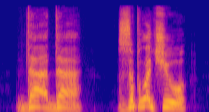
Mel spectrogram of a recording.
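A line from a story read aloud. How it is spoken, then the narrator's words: Thunderous sudden shout. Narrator (Russian): громовым голосом крикнул Филипп, как бы вдруг очнувшись от раздумья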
